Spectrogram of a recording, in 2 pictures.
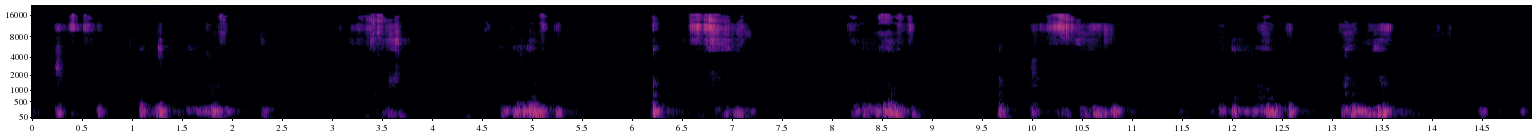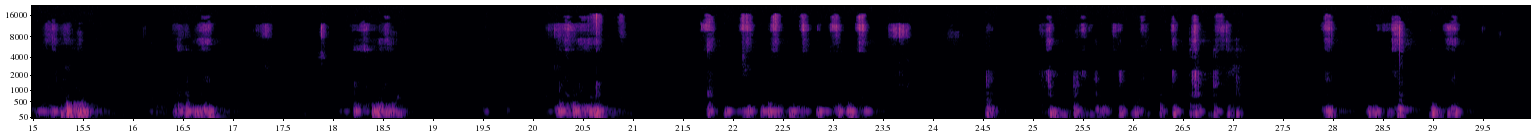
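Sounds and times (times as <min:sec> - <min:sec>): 
soft scratching on wood, glass and plastic: 0:00.2 - 0:02.1, 0:03.2 - 0:03.8, 0:04.7 - 0:05.4, 0:06.2 - 0:07.3, 0:08.2 - 0:09.0, 0:10.0 - 0:11.0, 0:11.9 - 0:13.7, 0:15.0 - 0:15.7, 0:16.4 - 0:18.8, 0:20.1 - 0:21.0, 0:21.7 - 0:27.2, 0:27.9 - 0:29.4.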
